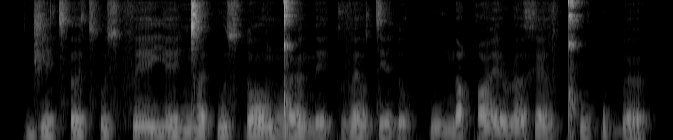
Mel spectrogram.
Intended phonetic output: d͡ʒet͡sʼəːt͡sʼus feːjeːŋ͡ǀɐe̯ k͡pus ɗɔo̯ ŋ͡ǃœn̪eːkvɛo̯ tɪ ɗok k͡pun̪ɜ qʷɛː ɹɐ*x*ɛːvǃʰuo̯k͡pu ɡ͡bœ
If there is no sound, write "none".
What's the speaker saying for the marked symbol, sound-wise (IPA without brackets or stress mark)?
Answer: x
